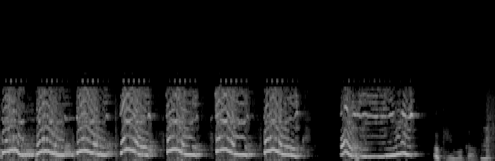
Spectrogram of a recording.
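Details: Border Collie worked up over an upcoming car ride gives a run of seven rhythmic, bending whine-yelps, roughly one per second, then a longer, strained whine and a brief low vocal ending, indoors.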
